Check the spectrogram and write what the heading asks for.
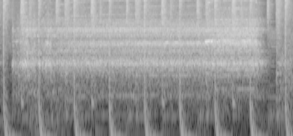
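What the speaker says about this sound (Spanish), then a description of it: "Procedemos a tapar la licuadora y batimos." A countertop blender mixes tangerine cake batter, its motor a steady loud whir with a regular thumping pulse from the churning contents, then winding down at the end.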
